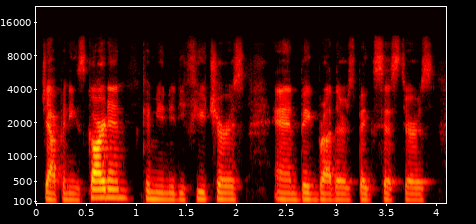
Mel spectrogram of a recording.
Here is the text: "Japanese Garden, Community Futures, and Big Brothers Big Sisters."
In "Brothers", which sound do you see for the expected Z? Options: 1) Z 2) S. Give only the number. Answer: 1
